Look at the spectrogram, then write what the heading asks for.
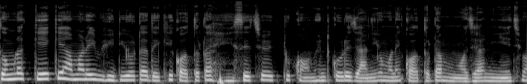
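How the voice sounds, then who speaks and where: A woman's medium-pitched voice has a dark, mellow tone. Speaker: travel vlogger. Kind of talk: vlog narration.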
